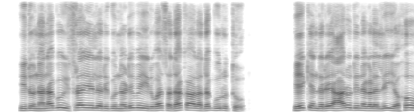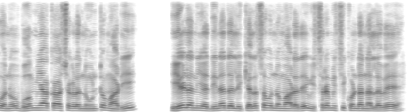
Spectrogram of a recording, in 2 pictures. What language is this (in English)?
Kannada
